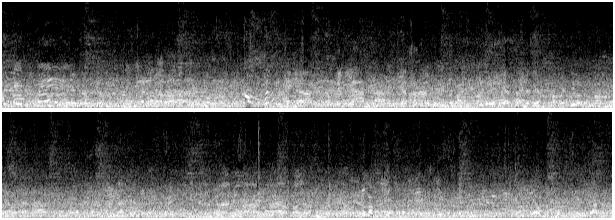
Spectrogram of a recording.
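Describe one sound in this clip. A large crowd murmurs and chatters close by.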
